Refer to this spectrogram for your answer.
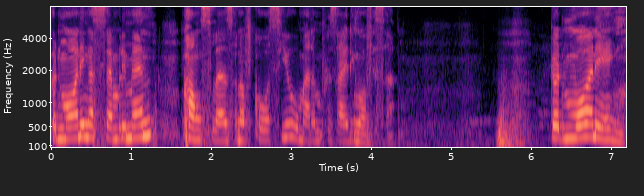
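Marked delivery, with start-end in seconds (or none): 3.1-7.2 soft, half-whispered, failing voice. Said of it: "Please excuse my voice".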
